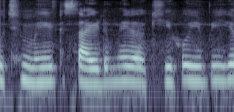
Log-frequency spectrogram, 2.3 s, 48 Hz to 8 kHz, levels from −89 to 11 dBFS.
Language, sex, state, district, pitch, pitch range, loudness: Hindi, female, Punjab, Kapurthala, 195 Hz, 185-200 Hz, -18 LUFS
